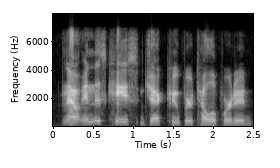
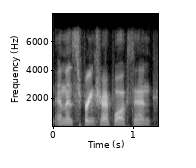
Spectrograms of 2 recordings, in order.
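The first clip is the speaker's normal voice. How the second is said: ordinary talk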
